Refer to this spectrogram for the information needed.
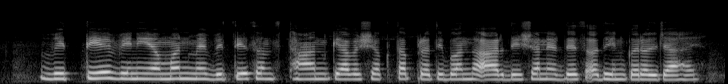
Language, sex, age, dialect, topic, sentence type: Magahi, female, 18-24, Southern, banking, statement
